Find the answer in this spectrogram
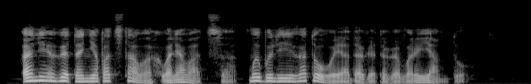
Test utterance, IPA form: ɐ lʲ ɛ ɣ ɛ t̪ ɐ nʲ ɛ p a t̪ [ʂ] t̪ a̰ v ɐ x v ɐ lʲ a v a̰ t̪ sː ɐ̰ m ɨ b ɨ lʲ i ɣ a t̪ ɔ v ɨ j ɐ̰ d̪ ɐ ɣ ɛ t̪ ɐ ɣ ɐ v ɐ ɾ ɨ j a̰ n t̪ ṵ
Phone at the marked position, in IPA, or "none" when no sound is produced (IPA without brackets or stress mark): s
